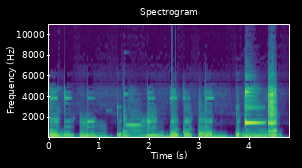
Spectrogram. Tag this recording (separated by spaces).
fender funk jazz rhodes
